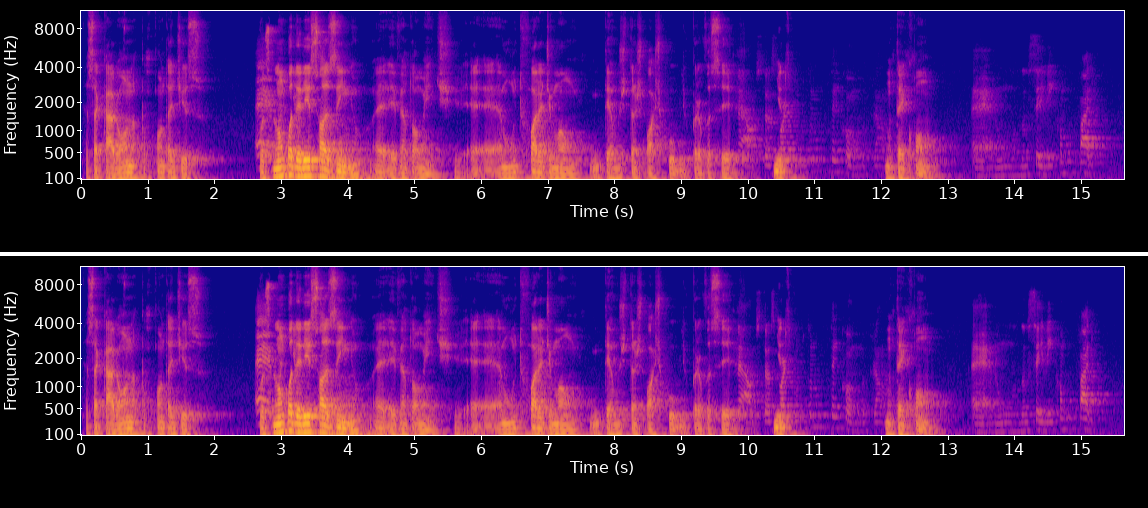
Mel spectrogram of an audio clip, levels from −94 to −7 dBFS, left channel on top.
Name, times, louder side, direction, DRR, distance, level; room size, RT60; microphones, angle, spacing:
voice 1, 0.1-1.8 2.9-9.8 10.4-10.6 12.1-12.8, equal, ahead, 6 dB, 0.4 m, -31 dB
voice 2, 2.6-3.6 6.3-6.4 9.7-12.2 12.7-12.8 13.3-15.2, right 3 dB, 30° right, 5 dB, 0.8 m, -50 dB
7.7 x 4.6 x 5.6 m, 1.1 s
head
